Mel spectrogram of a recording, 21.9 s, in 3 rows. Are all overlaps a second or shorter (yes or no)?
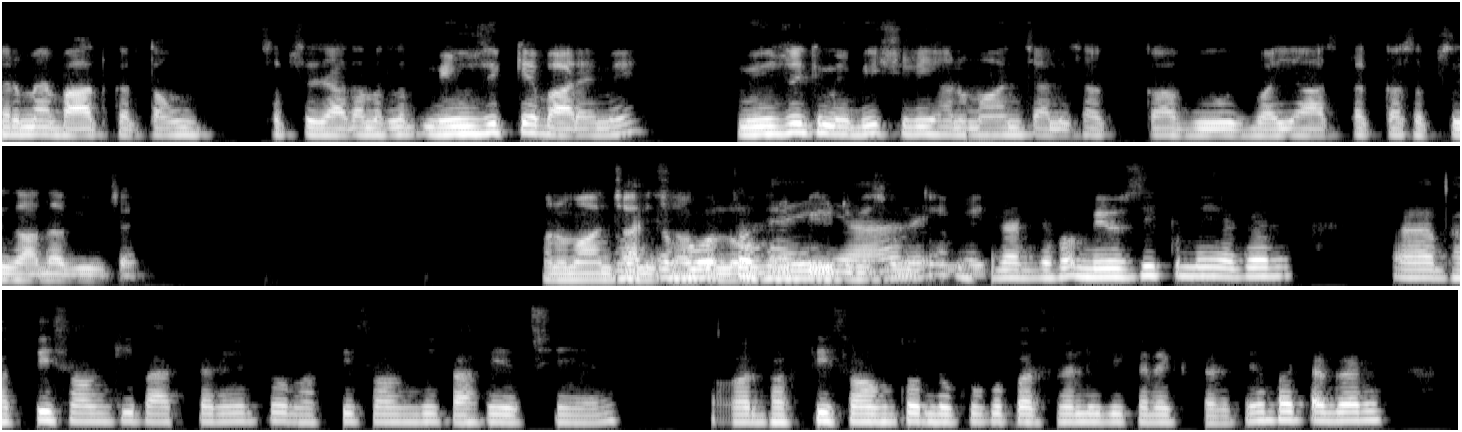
no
